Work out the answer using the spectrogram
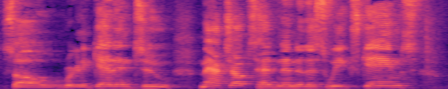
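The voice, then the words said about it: Worn-out, strained voice. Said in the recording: “my voice is a little bit shot”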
